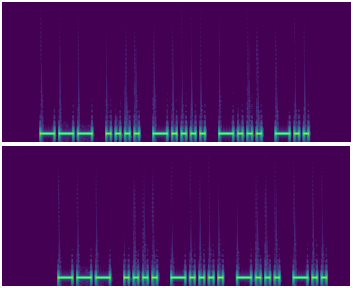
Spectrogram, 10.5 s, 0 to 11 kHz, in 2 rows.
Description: Morse code, heard as a keyed tone, about 17 wpm, 700 Hz. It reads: OH6BD OH6BD
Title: DXCC-100 Call Signs - 5 Characters - Repeated 3x - 17wpm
